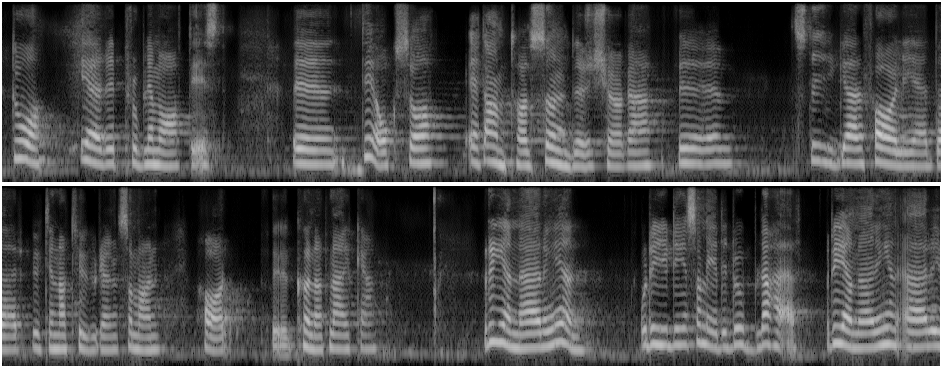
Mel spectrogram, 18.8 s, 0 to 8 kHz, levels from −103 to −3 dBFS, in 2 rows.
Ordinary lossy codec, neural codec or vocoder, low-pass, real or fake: none; codec, 16 kHz, 2 kbps, X-Codec, HuBERT features, trained on general audio; none; fake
